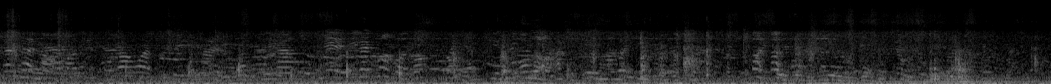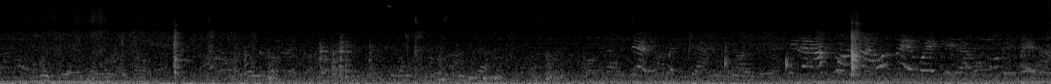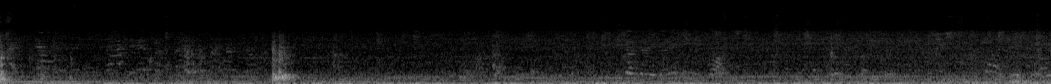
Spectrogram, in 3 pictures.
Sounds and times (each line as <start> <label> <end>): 0.0 Walking in the market 31.5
